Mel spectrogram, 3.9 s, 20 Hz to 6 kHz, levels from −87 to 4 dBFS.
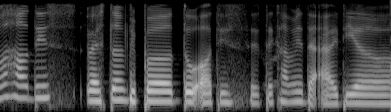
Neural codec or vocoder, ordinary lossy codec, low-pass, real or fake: none; none; 5.4 kHz; real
